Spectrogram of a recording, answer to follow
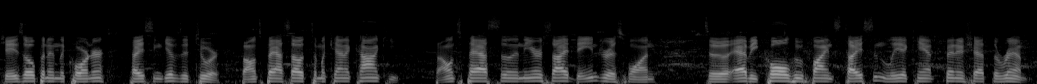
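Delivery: brisk live game call, rising with the action; play-by-play. Acted.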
